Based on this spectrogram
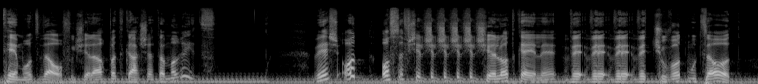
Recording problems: low rumble; faint; throughout; 25 dB below the speech
audio stuttering; at 4 s and at 5.5 s

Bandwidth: 14.5 kHz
